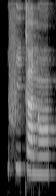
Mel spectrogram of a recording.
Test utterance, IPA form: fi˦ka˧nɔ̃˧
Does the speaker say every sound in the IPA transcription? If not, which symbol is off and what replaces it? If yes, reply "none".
none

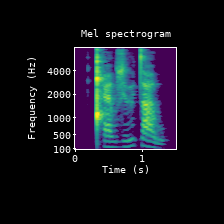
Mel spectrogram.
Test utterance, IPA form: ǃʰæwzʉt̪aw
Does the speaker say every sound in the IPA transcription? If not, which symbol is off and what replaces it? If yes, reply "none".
none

